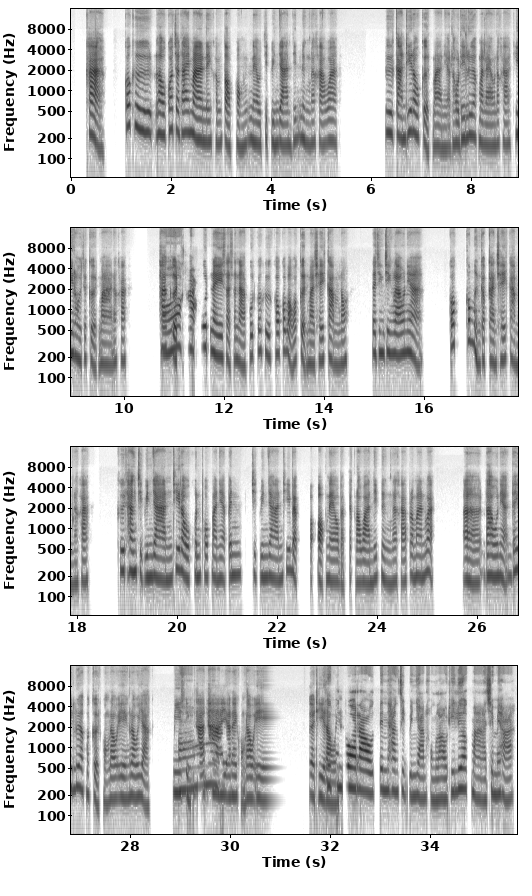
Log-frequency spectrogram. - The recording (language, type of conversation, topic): Thai, podcast, คุณเคยท้อกับการหาจุดหมายในชีวิตไหม แล้วคุณรับมือกับความรู้สึกนั้นอย่างไร?
- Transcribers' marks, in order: other background noise; distorted speech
